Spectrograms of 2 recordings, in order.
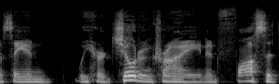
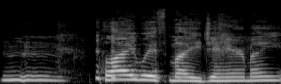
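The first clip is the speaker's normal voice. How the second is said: put-on ghost child voice, higher and louder; 7 semitones higher, 4 dB louder than usual. Imitating a ghostly eight-year-old child calling to someone: imitating a ghost child. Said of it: "I don't know what accent that was".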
